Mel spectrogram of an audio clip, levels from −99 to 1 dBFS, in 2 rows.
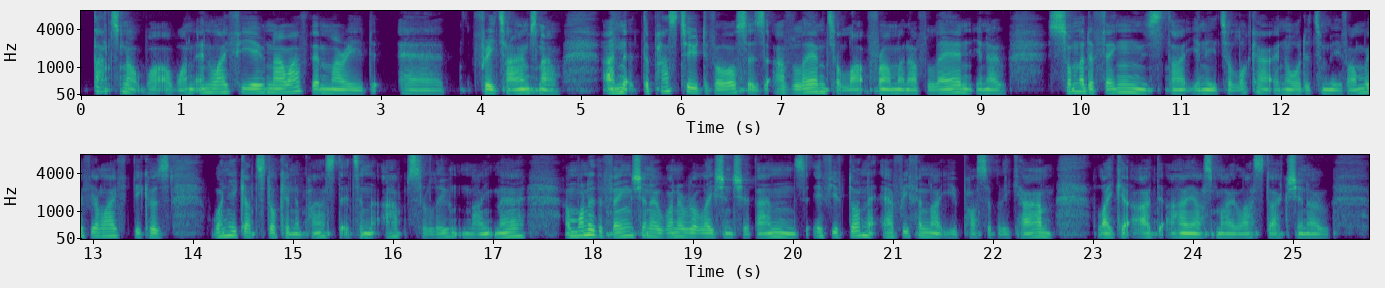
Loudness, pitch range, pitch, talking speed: -33 LUFS, 105-135 Hz, 120 Hz, 210 wpm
